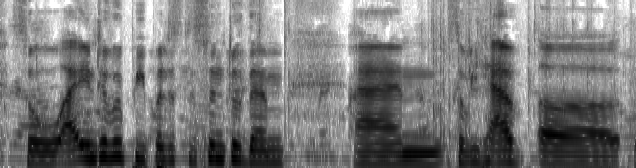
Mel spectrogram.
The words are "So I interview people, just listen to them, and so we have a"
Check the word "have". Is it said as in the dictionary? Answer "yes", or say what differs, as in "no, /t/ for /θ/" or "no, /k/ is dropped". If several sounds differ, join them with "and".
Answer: yes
